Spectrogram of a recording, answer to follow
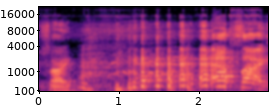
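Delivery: sorry through giggles; laughing it off; laughing apology. Real, not acted. Laughing apology over name flub.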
